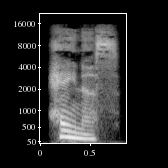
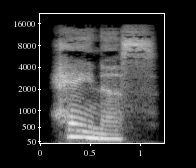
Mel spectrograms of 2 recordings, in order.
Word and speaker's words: heinous: shown on the screen, heinous. Both US and UK have the same pronunciation of this word. Stress hey. Keep nus soft and quick. Heinous. Heinous. Stress hey. Keep nus soft and quick.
